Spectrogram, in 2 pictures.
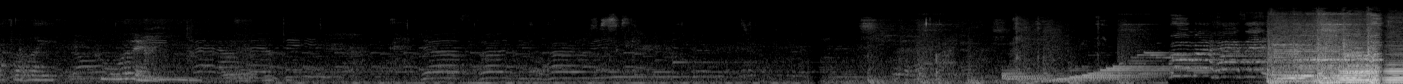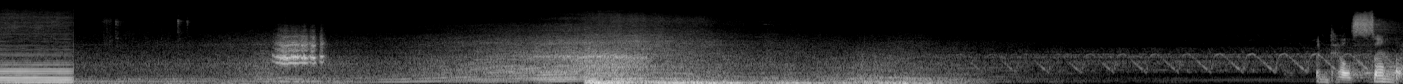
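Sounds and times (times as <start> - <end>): engine rising in pitch: 12.7 - 14.9, 15.6 - 24.9
car crash: 19.8 - 24.0
siren wailing: 23.7 - 27.8.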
